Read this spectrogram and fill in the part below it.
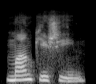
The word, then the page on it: monkeyshine: Indian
